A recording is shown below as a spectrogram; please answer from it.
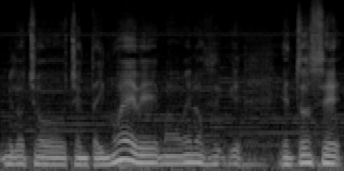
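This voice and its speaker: A man's voice: mid-range voice, fairly even intonation, moderate pace, mellow, faint music behind. A man with a Chilean accent, a radio guest giving long explanations full of fillers and restarts. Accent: Chilean Spanish.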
